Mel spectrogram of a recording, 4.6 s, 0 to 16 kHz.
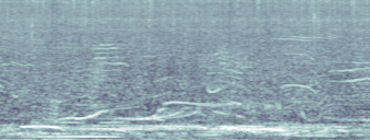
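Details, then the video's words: Off Maui's west coast in February 2011, humpback whales produce a low buzzing groan, then rising wavy whistles and smooth tonal moans weaving over one another in a continuous underwater chorus. "Humpback Whales and Their Songs"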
